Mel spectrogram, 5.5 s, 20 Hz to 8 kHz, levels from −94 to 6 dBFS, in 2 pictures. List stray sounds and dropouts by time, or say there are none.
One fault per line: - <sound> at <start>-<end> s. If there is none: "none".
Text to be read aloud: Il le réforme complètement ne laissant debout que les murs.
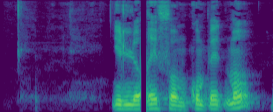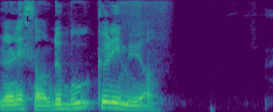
- dropout at 1.4-1.5 s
